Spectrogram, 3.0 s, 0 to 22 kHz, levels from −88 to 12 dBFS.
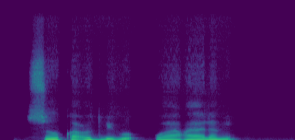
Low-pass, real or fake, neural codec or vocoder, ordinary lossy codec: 19.8 kHz; fake; autoencoder, 48 kHz, 32 numbers a frame, DAC-VAE, trained on Japanese speech; none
